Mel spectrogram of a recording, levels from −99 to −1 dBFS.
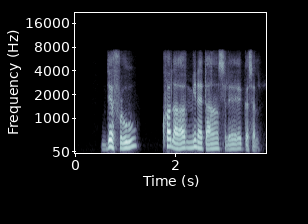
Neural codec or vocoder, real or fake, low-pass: codec, 16 kHz, 0.8 kbps, ZipCodec; fake; 7.2 kHz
